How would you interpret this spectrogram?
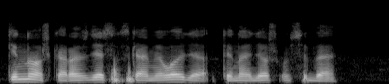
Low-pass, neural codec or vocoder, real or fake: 7.2 kHz; none; real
